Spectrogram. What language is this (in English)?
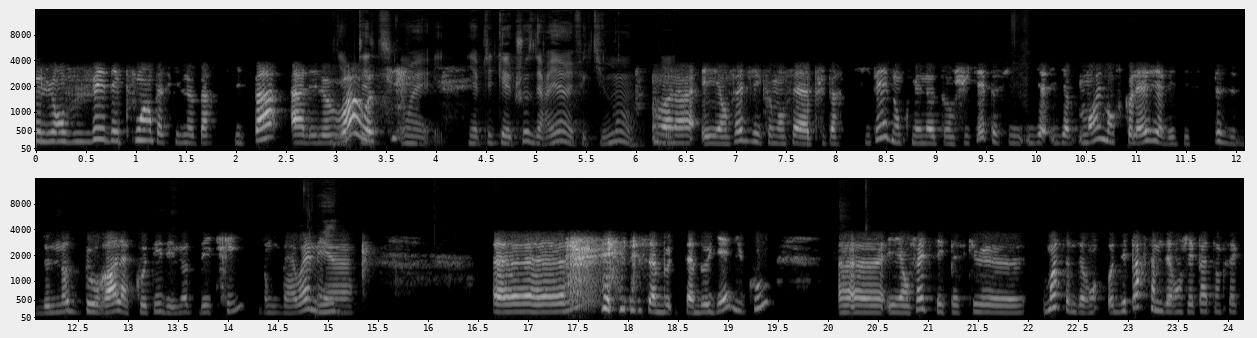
French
